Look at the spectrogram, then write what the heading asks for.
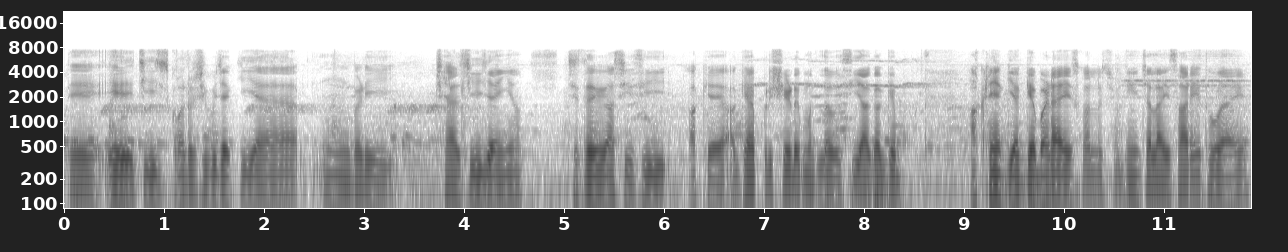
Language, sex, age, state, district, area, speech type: Dogri, male, 18-30, Jammu and Kashmir, Reasi, rural, spontaneous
